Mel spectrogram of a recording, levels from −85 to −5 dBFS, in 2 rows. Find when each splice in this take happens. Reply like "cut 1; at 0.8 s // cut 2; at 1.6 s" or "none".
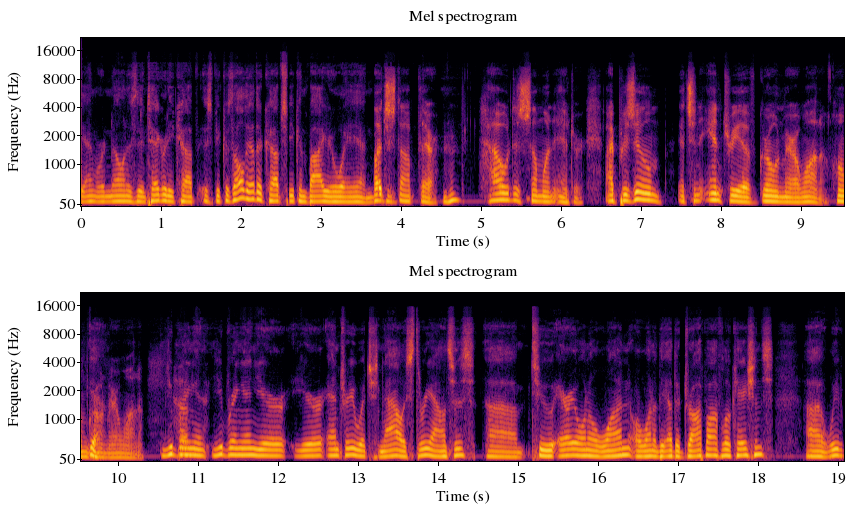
cut 1; at 2.6 s // cut 2; at 3.7 s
